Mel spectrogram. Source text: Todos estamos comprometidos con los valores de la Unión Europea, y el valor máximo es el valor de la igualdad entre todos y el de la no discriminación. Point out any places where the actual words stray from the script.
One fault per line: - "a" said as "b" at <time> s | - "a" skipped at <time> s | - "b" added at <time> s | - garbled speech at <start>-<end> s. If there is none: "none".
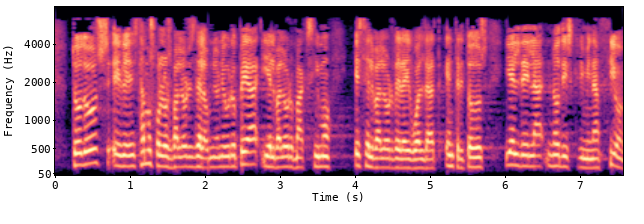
- "comprometidos" skipped at 1.3 s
